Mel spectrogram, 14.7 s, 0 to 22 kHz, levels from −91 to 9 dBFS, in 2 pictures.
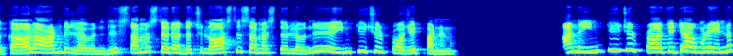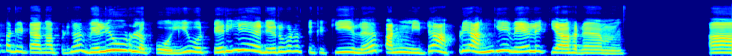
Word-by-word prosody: கால 215 +4 +4 0.2
ஆண்டுல 265 -5 -2
வந்து 190 +5 -7 0.2
செமஸ்டர் 295 +2 +1
அதாச்சும் 235 +1 -4
லாஸ்ட்டு 295 +6 0
செமஸ்டர்ல 250 -4 -4
வந்து 320 +9 -6 0.2
இன்டிவிஜுவல் 330 +1 -4
ப்ராஜெக்ட் 235 +1 -3
பண்ணணும். 185 -2 -6 1.1
அந்த 335 - +3
இன்டிவிஜுவல் 430 +5 -1
புராஜெக்ட் 310 +2 +3
அவங்கள 320 -1 +1
என்ன 335 +5 -1
பண்ணிட்டாங்க 285 -7 0
அப்டின்னா, 260 +10 -7
வெளியூர்ல 375 +1 +4 0.2
போயி, 220 0 -3
ஒரு 295 - -5
பெரிய 355 +8 +1 0.3
நிறுவனத்துக்கு 305 -4 -4
கீழ 290 -3 +2 0.3
பண்ணிட்டு 280 +3 0
அப்டியே, 380 +8 -1
அங்கேயே 365 +7 +1
வேலைக்கு 340 -3 +2
ஆகற. 250 -2 -1 1.3
ஆ - - +6
295 Hz, 125 wpm, -23 LUFS, 250-340 Hz, 1.3 s, ஆ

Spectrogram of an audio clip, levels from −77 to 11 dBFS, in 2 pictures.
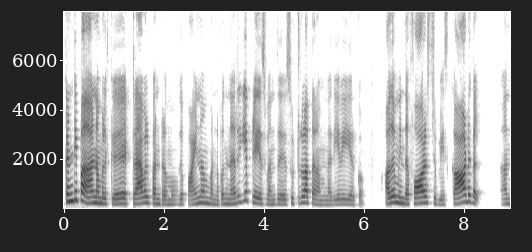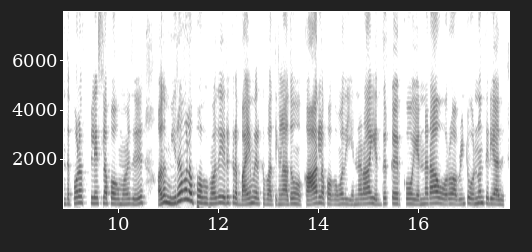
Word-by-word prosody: கண்டிப்பா, 325 +3 +8 0.2
நம்மளுக்கு 210 -3 +1 0.3
ட்ராவல் 225 +4 +4
பண்றம்போது 185 -1 -5 0.2
பயணம் 225 +5 -1
பண்ணும்போது 190 -1 -7
வந்து, 195 -1 -4
நிறைய 260 +10 -1
பிளேஸ் 215 -5 +1
வந்து 185 +1 -7 0.2
சுற்றுலா 225 +4 +1
தலம் 175 -3 -3
நிறையவே 185 +3 -6
இருக்கும், 170 -1 -14 0.5
அதுவும் 250 +3 +4
இந்த 200 -2 0
ஃபாரஸ்ட் 235 +1 +5
பிளேஸ் 180 0 -10
காடுகள் 250 +2 +7 0.5
அந்த 200 0 -8
போல 230 +2 0 0.2
பிளேஸ்லாம் 225 -1 -4
போகும்பொழுது, 200 -1 -5 0.4
அதுவும் 260 -2 +2
இரவில 340 +7 +3
போகும்போது, 220 -2 -2
இருக்கிற 235 -1 -5
பயம் 200 +5 -1
இருக்கு 210 -1 -11
பார்த்தீங்களா, 190 +1 -4
அதுவும் 205 -2 -6
காரில 220 +6 +3
போகும்போது, 195 +1 -7
"என்னடா! 195 +3 -4 0.2
எதிர்க்க 215 +4 -11
இருக்கோ? 205 +1 -8 0.2
என்னடா 210 +3 -2 0.2
வரும்?" 200 0 -3
அப்படின்ட்டு 200 +4 -8
ஒண்ணும் 230 +3 -5
தெரியாது, 195 -3 -3
205 Hz, 140 wpm, -22 LUFS, 195-230 Hz, 0.5 s, கண்டிப்பா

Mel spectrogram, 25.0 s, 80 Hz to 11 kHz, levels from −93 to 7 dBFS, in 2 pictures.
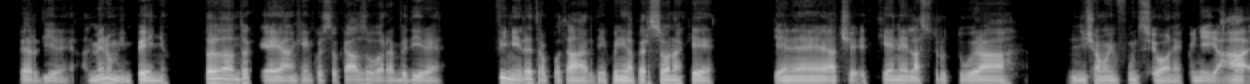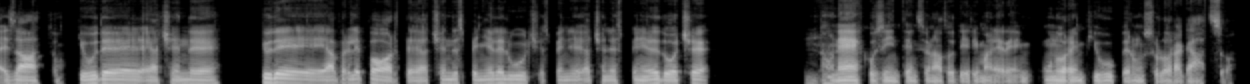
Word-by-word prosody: per 95 -2 -2
dire, 85 -2 -6
almeno 105 +6 0
m'impegno. 90 -1 +2 0.3
Soltanto 120 0 +4
che, 100 0 +2
anche 95 +2 -2
in 95 - -7
questo 100 +1 -6
caso, 100 +2 0
vorrebbe 90 +1 -2
dire 90 -4 -2 0.5
finire 120 -3 +2
troppo 100 -3 -4
tardi, 90 -3 +1
quindi 100 0 +2
la 90 - +3
persona 105 -3 +2
che 95 -5 0 0.6
tiene 100 +1 +2
acce 95 0 -2
tiene 105 -1 0
la 95 -1 +2
struttura, 95 -1 0 0.5
diciamo, 100 0 -2
in 95 -1 -2
funzione 90 -3 -2
quindi 90 0 -3
ha 105 0 +4
esatto, 95 -3 +1
chiude 110 -1 +3
e - - 0
accende 100 +1 0 0.4
chiude 120 -5 +4
e - - +1
apre 100 +3 0
le 115 0 0
porte, 90 -5 +1
accende 105 +4 -2
e - - -3
spegne 105 +1 -3
le 115 +1 +2
luci, 110 -1 -2
spegne 100 0 -5
e - - -3
accende 100 0 -4
e - - -2
spegne 100 +1 -2
le 110 - +4
docce, 105 +1 +1 1.1
non 95 -1 -4
è 95 0 +8
così 95 -1 -3
intenzionato 85 0 -3
di - - -4
rimanere - - -4
i - - -8
1 100 0 -2
ora 95 -1 +4
in 90 - -1
più 95 +1 -2
per - - -3
1 90 -1 -3
solo - - -3
ragazzo. - - -4
100 Hz, 155 wpm, -25 LUFS, 95-105 Hz, 1.1 s, è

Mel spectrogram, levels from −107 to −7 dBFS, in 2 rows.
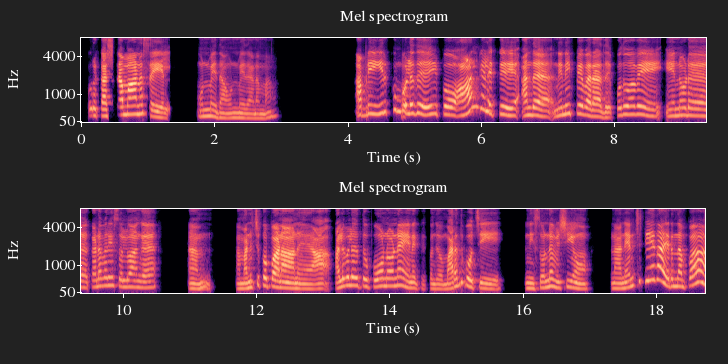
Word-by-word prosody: ஒரு 250 - -3
கஷ்டமான 275 +6 +6
செயல். 190 -7 +1 0.5
உண்மைதான் 200 -8 -5
உண்மை 170 -1 -6
தானம்மா. 150 +2 -9 1.3
அப்படி 280 +3 +1
இருக்கும்பொழுது. 335 -4 0 0.2
இப்போ, 295 -1 -2 0.3
ஆண்களுக்கு 395 - +1 0.3
அந்த 265 +1 +2 0.3
நினைப்பே 310 +3 -1
வராது. 210 -6 +3
பொதுவாவே, 290 +2 +1 0.4
என்னோட 255 +2 -3 0.4
கணவரே 275 +5 -3
சொல்லுவாங்க. 230 -2 -2 0.7
அ - - +1 0.8
மன்னிச்சுக்கோப்பா 250 +6 +2
நானு 185 -3 +4 0.2
அ - - +4 0.3
அலுவலகத்துக்கு 265 -1 -1
போனோன, 265 +1 -1 0.2
எனக்கு 190 -5 -5
கொஞ்சம் 165 -1 -8
மறந்து 250 - 0
போச்சு! 220 -7 -1 0.6
நீ 185 - -2
சொன்ன 220 +5 -2
விஷயம். 200 -5 -2 0.4
நான் 180 +1 -2
நெனச்சிட்டே 435 - -2
தான் 435 -8 +7
இருந்தேன்ப்பா, 255 +2 0
250 Hz, 110 wpm, -22 LUFS, 200-290 Hz, 1.3 s, தான்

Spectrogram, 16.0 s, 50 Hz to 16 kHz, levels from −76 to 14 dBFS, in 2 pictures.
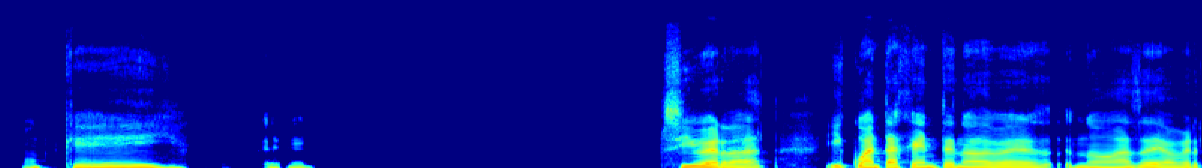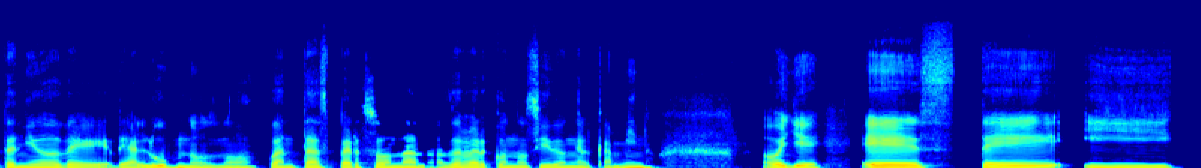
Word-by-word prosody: Okey, 155 +1 0 0.6
ujú. 170 +2 -8 2.4
Sí, 165 0 +3
¿verdad? 170 +6 +5 0.4
¿Y 165 - -1
cuánta 190 +6 +5
gente 205 0 +2
no 190 - +2
ha 185 0 +3
de - - +2 0.4
haber - - -15
no 170 +1 0
has 175 0 0
de 175 -1 +3
haber 155 0 0
tenido 160 -1 -1
de 140 -3 -2
de - - -4
alumnos, 155 - -1
no? 75 - -6
¿Cuántas 155 +1 -3
personas 155 +2 -2
no 155 - -13
has 150 - -7
de 155 - +1
haber 150 0 -1
conocido 145 0 -3
en 145 0 -3
el 135 - -4
camino? 165 -2 -3 0.7
Oye, 165 -1 0 0.2
este, 170 +1 +2
y, 170 -3 -3
165 Hz, 125 wpm, -20 LUFS, 150-170 Hz, 2.4 s, verdad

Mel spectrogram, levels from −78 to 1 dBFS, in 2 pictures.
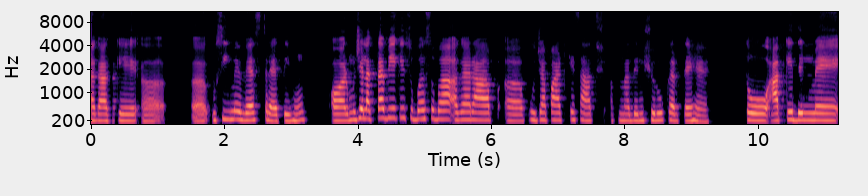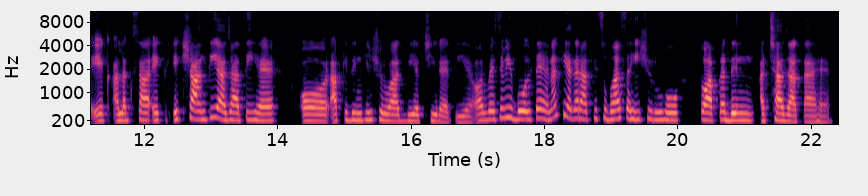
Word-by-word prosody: लगा 195 -1 +3 0.2
के 190 -1 0
अ 90 - -6 0.4
अ, 95 +1 -1
उसी 230 +3 -4
में 235 0 +1
व्यस्त 210 +1 +1
रहती 185 -1 +1
हूँ 200 +3 -3 0.4
और 195 0 +4
मुझे 220 +6 +2
लगता 255 +1 +3
भी 270 +1 -2
है 275 - +1
कि 280 +1 -6
सुबह-सुबह 250 -1 -2
अगर 225 0 +1
आप 210 -1 +3
अ, 195 - -8 0.3
पूजा-पाठ 215 0 -2
के 225 - -4
साथ 205 -3 -3
श - - -27
अपना 195 0 -6
दिन 195 +1 -2
शुरू 205 0 -1
करते 195 -2 -2
हैं, 180 -4 -3 0.6
तो 205 -2 +4
आपके 200 +3 +3
दिन 210 0 +4
में 200 -1 +2
एक 195 0 -2
अलग-सा 200 +3 +1
एक 205 0 -2
एक 230 +1 -1
शांति 235 +6 +3
आ 245 -4 +6
जाती 220 +1 0
है 200 -2 +3 0.6
और 185 -1 +2
आपके 195 +3 0
दिन 210 0 0
की 215 +1 -2
शुरुआत 195 -5 0
भी 190 0 0
अच्छी 185 +1 -4
रहती 160 -1 -6
है। 165 -1 -7
और 205 +2 -1
वैसे 235 +4 -1
भी 290 +1 0
बोलते 235 +2 +3
हैं 250 -4 0
ना 280 - -2
कि 365 - -3
अगर 260 -2 +1
आपकी 235 +1 -1
सुबह 245 -1 +1
सही 245 -3 0
शुरू 225 -3 -2
हो, 210 0 +2 0.3
तो - - 0
आपका 210 +2 +4
दिन 205 -1 +2
अच्छा 190 +2 +3
जाता 170 -2 +1
है। 165 - -10
210 Hz, 180 wpm, -24 LUFS, 195-230 Hz, 0.6 s, आ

